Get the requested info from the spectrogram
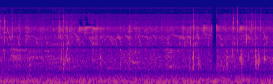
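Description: Many quick, high bird chirps, with chickens clucking among them, over a steady low hum.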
